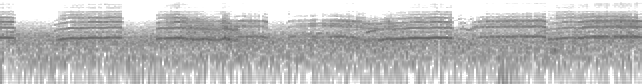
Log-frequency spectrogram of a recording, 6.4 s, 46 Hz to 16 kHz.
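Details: Peregrine falcon nestlings at Great Spirit Bluff crying for food at a 06:20 feed on 12 June 2018, live nest cam: sustained, slightly rising harsh wails, repeated after a short opening silence and a mid-clip pause.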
